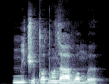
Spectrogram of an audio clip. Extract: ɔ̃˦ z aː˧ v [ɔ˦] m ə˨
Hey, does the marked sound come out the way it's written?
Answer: yes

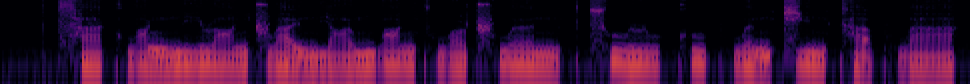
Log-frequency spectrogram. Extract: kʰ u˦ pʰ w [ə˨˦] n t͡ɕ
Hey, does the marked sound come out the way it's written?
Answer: no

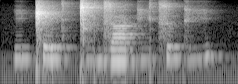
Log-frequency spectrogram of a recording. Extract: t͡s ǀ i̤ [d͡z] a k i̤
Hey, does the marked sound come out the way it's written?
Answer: yes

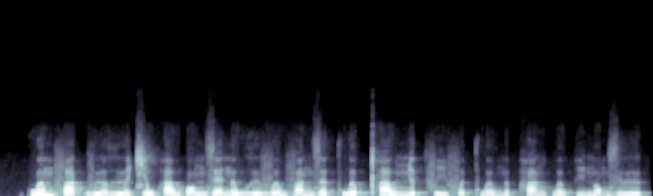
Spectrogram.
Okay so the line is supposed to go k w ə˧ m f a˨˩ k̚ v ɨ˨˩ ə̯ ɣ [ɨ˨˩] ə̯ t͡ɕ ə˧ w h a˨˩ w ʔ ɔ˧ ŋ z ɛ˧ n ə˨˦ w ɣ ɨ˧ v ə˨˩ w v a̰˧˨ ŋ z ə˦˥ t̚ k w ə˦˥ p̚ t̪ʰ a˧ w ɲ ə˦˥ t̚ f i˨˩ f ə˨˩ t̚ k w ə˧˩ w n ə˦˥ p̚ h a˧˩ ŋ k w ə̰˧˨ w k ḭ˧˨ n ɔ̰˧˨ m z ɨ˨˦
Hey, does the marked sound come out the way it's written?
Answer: yes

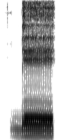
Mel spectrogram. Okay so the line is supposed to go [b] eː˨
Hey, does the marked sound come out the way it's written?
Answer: no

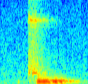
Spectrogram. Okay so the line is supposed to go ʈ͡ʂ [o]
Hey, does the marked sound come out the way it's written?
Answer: no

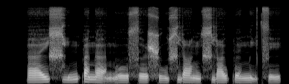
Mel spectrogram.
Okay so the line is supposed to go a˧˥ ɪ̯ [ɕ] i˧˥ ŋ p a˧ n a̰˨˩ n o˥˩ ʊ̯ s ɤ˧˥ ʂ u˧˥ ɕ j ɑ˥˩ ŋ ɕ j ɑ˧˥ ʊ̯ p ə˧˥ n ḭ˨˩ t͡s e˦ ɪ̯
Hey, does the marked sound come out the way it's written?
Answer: yes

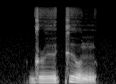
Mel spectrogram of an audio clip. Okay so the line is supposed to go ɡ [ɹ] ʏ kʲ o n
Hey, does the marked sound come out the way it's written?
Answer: yes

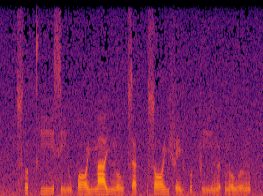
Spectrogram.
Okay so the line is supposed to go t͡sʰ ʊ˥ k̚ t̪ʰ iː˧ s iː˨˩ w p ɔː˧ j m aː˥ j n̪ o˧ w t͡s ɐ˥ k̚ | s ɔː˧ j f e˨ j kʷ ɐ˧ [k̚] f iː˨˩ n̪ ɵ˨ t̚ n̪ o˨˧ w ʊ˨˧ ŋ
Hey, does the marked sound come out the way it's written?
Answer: yes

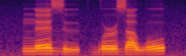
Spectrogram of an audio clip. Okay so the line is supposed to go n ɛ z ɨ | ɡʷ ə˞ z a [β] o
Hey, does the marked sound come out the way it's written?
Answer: no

